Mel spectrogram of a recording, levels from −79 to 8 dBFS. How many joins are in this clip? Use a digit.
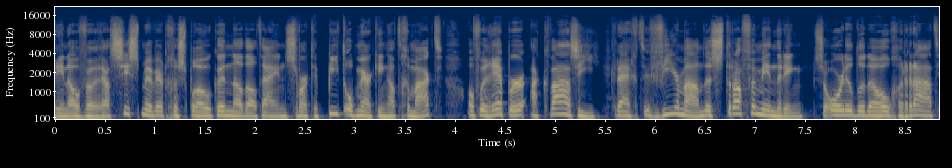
1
